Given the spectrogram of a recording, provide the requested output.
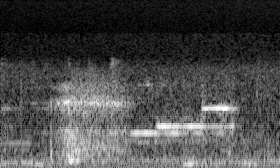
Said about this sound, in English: the phone call that you hear coming across my cell phone is from another person on Webmaster Radio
